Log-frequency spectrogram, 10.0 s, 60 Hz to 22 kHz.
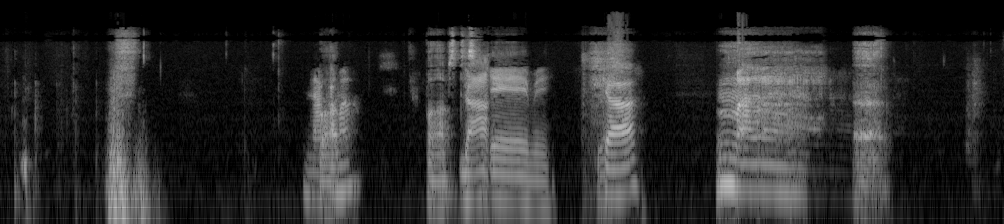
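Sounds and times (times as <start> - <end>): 
speech: 3.1 - 3.6, 4.3 - 6.5, 7.2 - 8.9
person burping: 7.2 - 9.0.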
